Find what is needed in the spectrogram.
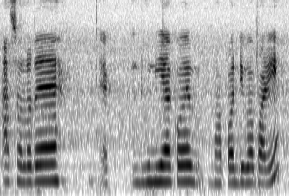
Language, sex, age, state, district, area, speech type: Assamese, female, 45-60, Assam, Lakhimpur, rural, spontaneous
